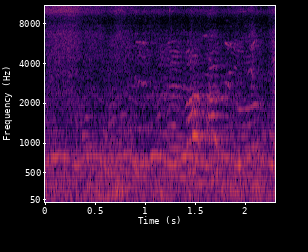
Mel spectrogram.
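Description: Children talking and calling out in the background, with a brief burst of higher voices about one and a half seconds in. Under them runs a continuous tone that wavers up and down a few times a second.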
